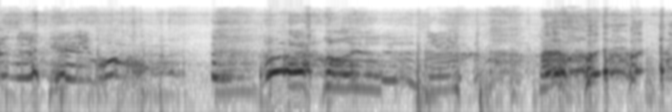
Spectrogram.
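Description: A woman coughs repeatedly in harsh, wheezy bursts with strained breaths and short voiced sounds between them, close and fairly loud.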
